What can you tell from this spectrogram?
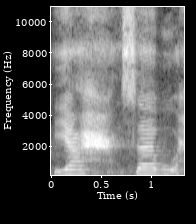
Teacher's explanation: ہا کو حلق سے اچھی طریقے سے ادا کریں گے، حلق کے درمیانی حصے سے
